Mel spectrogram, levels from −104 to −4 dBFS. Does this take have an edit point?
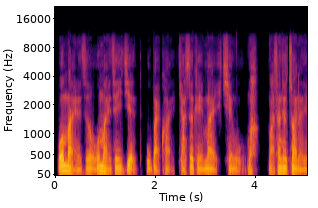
yes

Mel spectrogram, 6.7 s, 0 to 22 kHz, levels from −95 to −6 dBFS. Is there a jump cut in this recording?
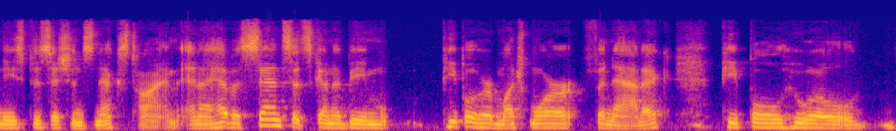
no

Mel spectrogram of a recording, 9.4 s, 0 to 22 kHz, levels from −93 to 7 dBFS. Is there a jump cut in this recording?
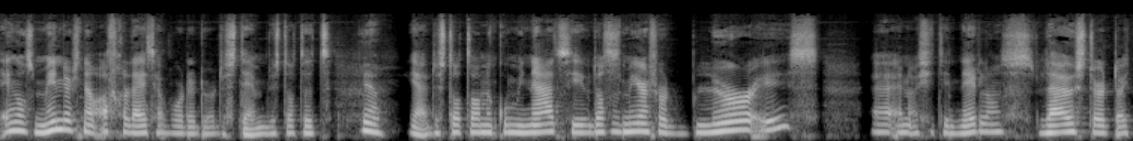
no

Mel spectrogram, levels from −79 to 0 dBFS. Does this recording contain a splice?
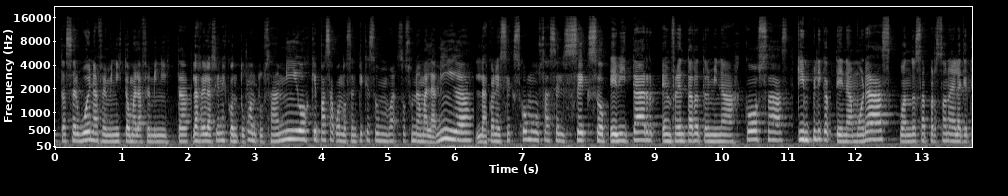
yes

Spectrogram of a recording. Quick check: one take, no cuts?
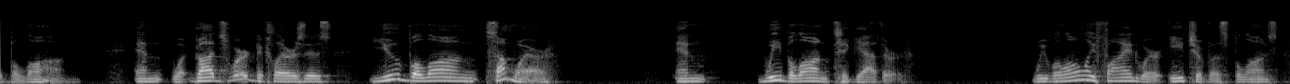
yes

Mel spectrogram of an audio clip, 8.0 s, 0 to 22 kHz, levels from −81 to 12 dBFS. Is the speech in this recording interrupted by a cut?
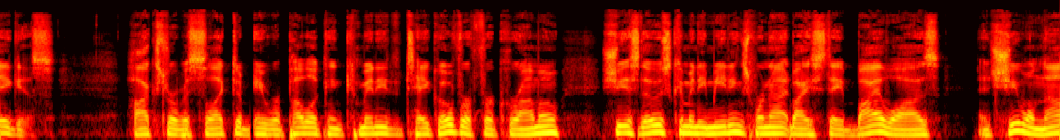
yes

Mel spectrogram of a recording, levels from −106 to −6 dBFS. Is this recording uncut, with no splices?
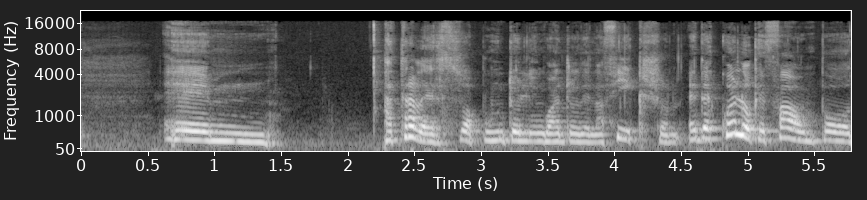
yes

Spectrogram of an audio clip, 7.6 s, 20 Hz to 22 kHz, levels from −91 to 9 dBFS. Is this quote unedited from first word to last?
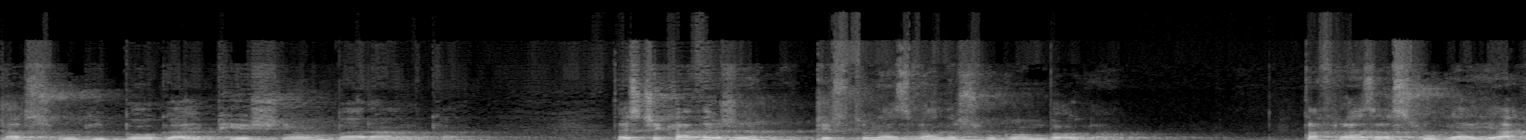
no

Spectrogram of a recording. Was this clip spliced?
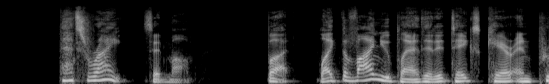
no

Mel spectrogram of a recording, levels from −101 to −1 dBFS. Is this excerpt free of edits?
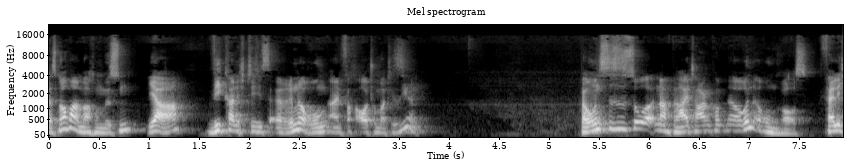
yes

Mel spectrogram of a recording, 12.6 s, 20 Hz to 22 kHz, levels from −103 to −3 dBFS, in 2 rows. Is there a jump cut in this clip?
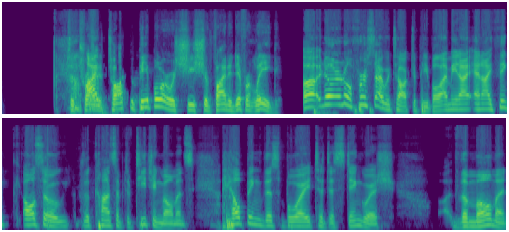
yes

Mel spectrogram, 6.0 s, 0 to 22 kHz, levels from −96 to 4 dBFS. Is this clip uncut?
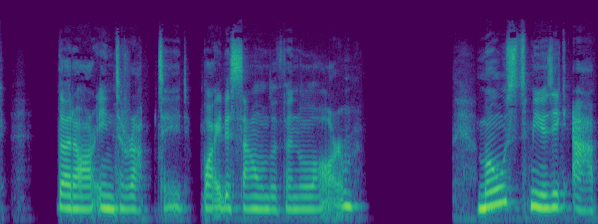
no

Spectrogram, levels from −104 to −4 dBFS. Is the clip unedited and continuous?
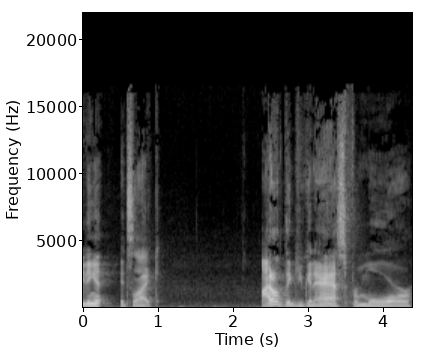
yes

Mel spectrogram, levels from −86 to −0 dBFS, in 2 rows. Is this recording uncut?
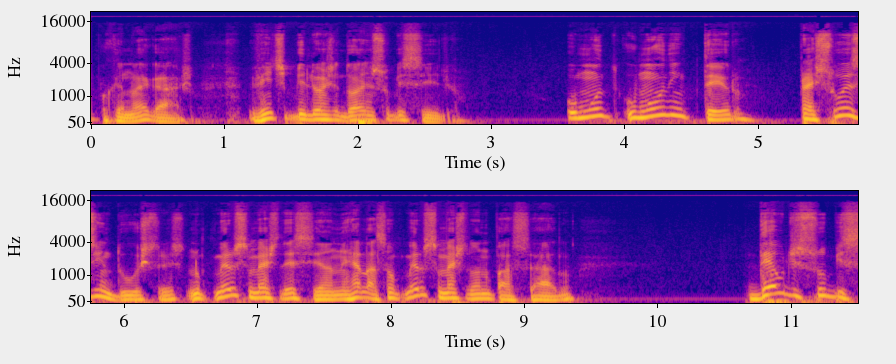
yes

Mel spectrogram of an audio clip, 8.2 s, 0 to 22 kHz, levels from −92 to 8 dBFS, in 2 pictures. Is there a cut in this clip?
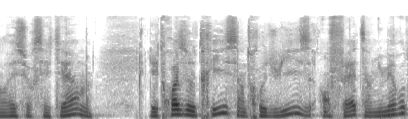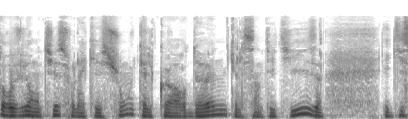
no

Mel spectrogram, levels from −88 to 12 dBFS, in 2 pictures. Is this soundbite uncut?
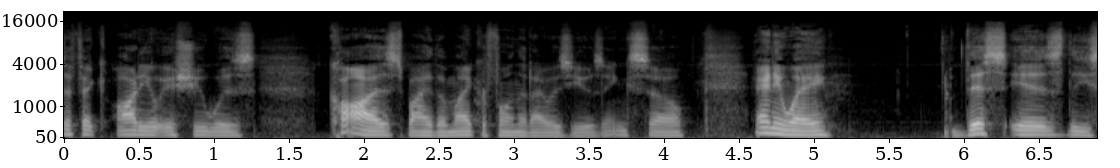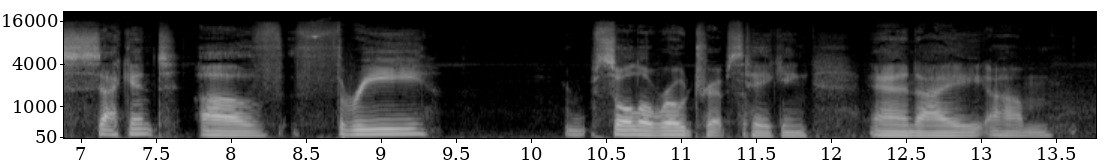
no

